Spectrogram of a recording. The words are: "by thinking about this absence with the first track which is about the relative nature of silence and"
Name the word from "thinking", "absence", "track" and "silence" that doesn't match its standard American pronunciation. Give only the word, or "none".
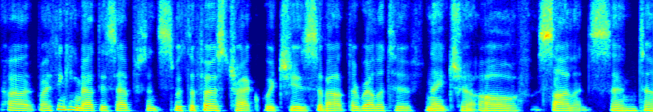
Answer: none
